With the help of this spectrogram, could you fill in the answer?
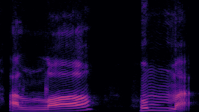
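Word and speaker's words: اللهم: ইন্নাল্লাহা ইন্নাল এই যে এই লামটাকে আমরা মোটা করে পড়বো লহা পড়বো এটাকে লাহা পড়া যাবে না ইন্নাল্লাহা পড়া যাবে না আমরা অনেকে ভুলবশত না জানার কারণে এটাকে আমরা লাহা পড়ে থাকি এটা কিন্তু উচ্চারণে ভুল হবে যেমন আল্লাহ হুম্মা আল্লাহ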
